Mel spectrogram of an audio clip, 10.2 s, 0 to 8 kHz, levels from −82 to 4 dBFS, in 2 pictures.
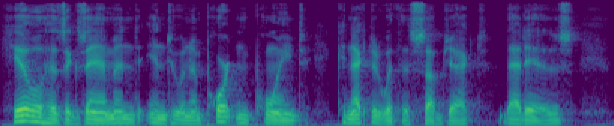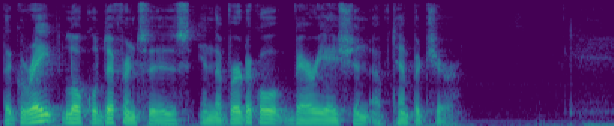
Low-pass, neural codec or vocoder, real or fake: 7.2 kHz; none; real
